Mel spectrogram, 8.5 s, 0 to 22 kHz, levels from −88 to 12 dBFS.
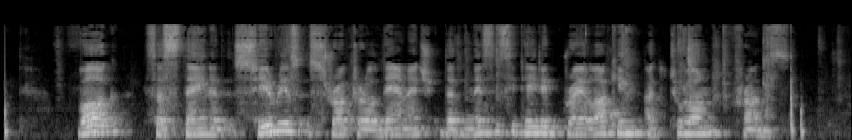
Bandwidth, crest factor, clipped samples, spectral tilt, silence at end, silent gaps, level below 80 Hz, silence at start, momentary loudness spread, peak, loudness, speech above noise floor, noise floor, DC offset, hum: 11.5 kHz; 20 dB; under 0.1%; -5 dB/octave; 0.45 s; none; -56 dBFS; 0.05 s; 12 LU; -2 dBFS; -22 LUFS; 29 dB; -50 dBFS; under 0.1%; none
